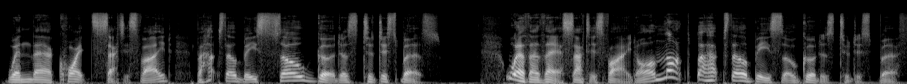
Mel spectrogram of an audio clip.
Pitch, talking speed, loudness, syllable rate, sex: 115 Hz, 165 wpm, -21 LUFS, 4.9 syllables/s, male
